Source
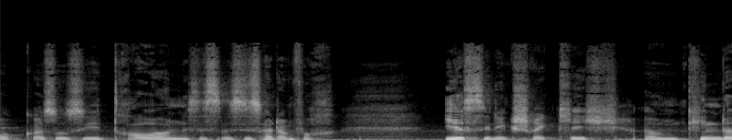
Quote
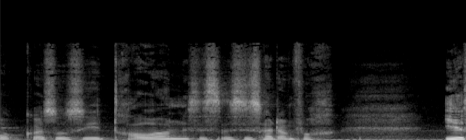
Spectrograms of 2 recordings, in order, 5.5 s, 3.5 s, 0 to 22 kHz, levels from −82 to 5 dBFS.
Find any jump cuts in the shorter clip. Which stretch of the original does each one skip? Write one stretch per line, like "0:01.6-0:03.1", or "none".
none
